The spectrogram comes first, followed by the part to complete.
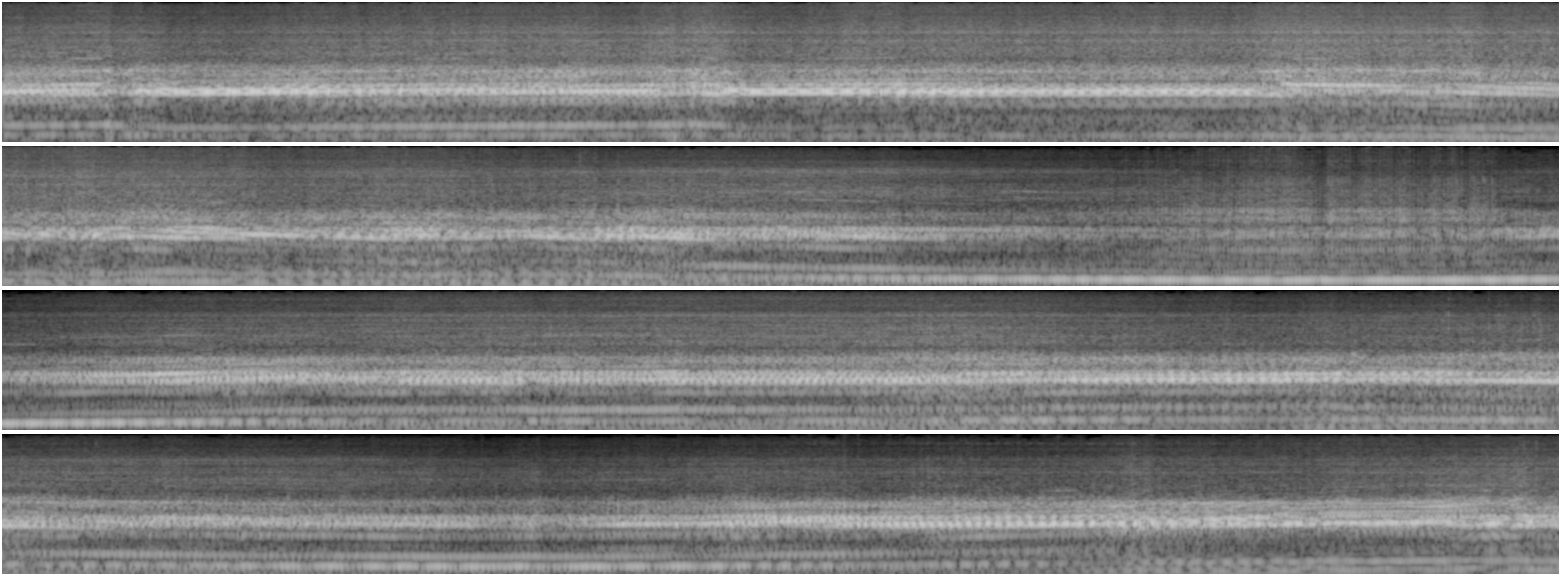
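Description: Sport motorcycle engine at racing speed on track, its pitch rising and falling as it accelerates and slows through corners. The revs sink lowest about halfway through, then climb again, with a smaller dip near the end.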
